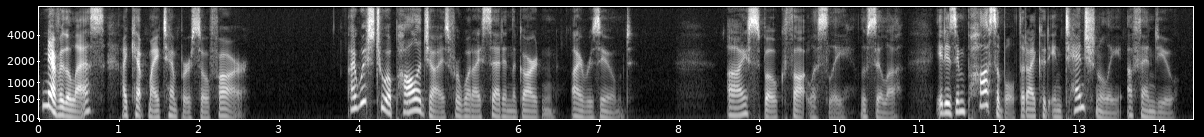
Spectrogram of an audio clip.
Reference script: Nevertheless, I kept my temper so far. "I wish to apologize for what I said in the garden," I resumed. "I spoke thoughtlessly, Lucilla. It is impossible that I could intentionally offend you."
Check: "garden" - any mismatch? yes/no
no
